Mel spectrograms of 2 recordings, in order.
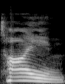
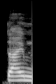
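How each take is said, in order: First: The first t has a puff of air. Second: The first t has no puff of air. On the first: The speaker calls it right. "ঠ" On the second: The speaker calls it wrong. "টাইম না কিন্তু"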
